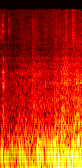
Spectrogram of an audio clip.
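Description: A steady, low rumble of a moving train heard from inside the carriage, deep and continuous with a slight swell in loudness, and no voices.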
